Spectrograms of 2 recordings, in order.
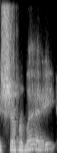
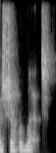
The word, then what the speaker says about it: Chevrolet: There are the final consonant in a word in French is not pronounced. So we drive a Chevrolet and we don't drive a Chevrolet.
